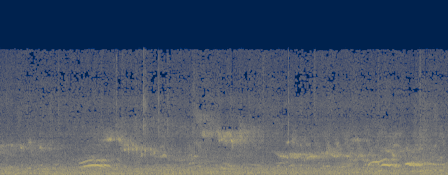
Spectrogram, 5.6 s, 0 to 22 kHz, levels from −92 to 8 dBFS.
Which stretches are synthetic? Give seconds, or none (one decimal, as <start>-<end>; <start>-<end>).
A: 0.0-5.6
